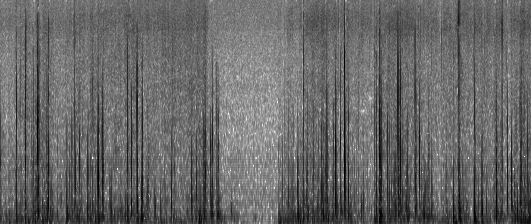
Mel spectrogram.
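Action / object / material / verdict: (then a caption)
scrape / plastic shower cap stretched over a microphone / plastic / none. Long red nails scratch and crinkle a light blue plastic shower cap stretched over a large hollow Yeti microphone. The result is a dense stream of low, muffled crinkles and soft taps, with a brief quiet pause in the middle before the crinkling resumes.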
